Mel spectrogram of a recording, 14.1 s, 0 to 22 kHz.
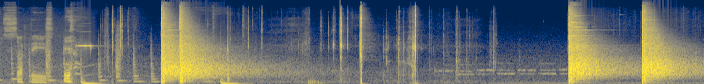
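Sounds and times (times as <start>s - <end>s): pistol shot echoing: 3.2s - 5.3s, 11.4s - 14.0s.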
